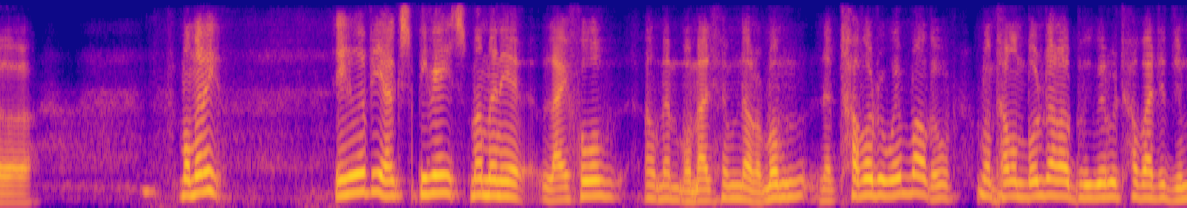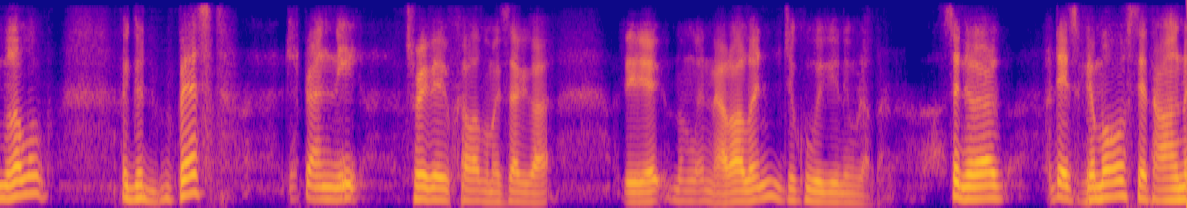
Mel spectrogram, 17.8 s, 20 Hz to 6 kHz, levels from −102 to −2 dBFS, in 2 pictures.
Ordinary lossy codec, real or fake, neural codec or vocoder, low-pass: AAC, 48 kbps; fake; codec, 16 kHz in and 24 kHz out, 0.4 kbps, LongCat-Audio-Codec, four codebook decoder; 5.4 kHz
